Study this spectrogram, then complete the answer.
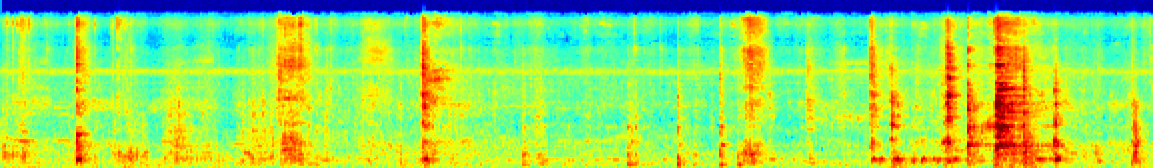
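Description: Chopped raw mango for pickle goes into a hot pan and is stirred, giving quiet, irregular metallic clinks and scrapes of a spoon against the pan.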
